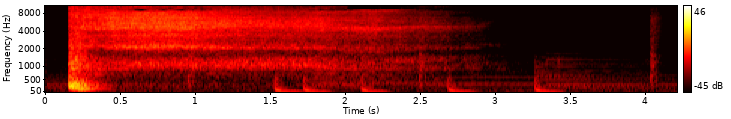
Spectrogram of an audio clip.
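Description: A long hiss made with the mouth, imitating a life vest inflating when its pull handle is yanked. It starts suddenly and fades out over about three seconds.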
